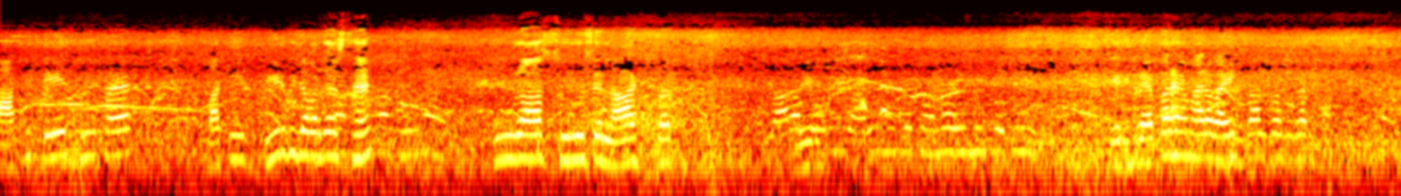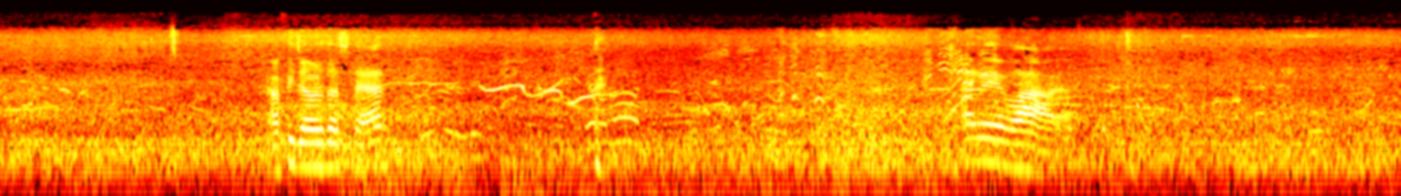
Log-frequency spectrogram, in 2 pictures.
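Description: Waves break and wash up on the shore.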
